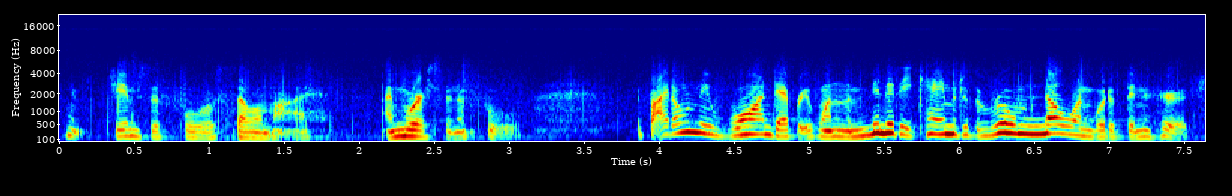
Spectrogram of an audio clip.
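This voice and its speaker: An actress playing a frightened, guilt-stricken wife in a 1940s radio soap opera, speaking in an earnest, dramatic way. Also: female voice, on the low side, animated, fairly quick, breathy edge, rough recording. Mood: bitter, earnest. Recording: old radio broadcast recording.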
